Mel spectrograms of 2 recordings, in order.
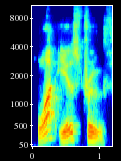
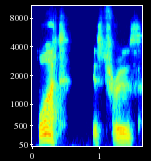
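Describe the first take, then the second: First: It is said in a sarcastic, mocking tone. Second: It is said in a despairing, hopeless tone. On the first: The question of truth is ridiculed. "He may have said it quite sarcastically" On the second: Finding the truth seems hopeless. "Or maybe despairingly"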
